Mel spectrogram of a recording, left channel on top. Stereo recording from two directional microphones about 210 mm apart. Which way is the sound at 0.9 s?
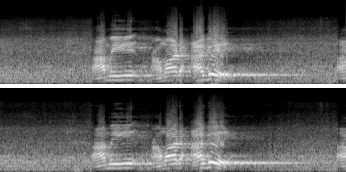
55° right (ahead or behind).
